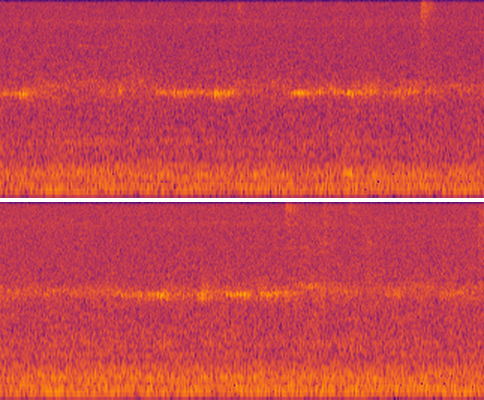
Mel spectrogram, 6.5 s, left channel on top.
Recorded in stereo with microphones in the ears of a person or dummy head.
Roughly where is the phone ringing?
I don't hear a phone ringing.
